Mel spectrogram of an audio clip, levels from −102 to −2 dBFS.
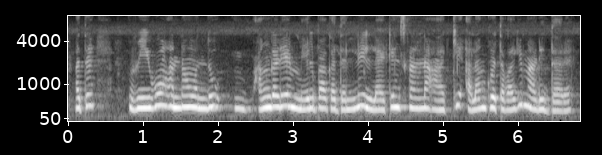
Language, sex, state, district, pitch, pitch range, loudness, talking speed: Kannada, female, Karnataka, Koppal, 265 Hz, 245-290 Hz, -15 LUFS, 95 wpm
